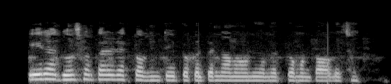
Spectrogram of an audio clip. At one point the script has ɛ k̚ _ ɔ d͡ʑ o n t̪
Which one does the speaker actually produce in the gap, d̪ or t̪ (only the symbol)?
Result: t̪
